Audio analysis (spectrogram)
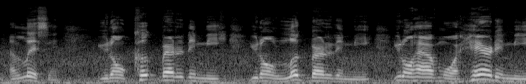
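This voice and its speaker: There is noticeable background noise behind this man. His pitch is fairly high and his pace fairly quick. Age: young. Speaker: boxer. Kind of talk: trash talk promo. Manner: animated.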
